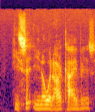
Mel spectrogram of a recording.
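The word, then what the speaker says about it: arXiv: paper he published he sent you know what archive is it's a place where peop it's a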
